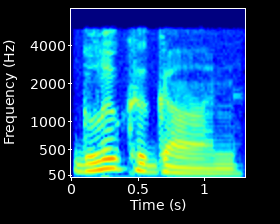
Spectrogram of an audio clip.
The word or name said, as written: glucagon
